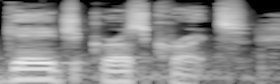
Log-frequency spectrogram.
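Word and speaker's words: Gaige Grosskreutz: that's no surprise but at any rate it's gage grosskroyd's and the reason why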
